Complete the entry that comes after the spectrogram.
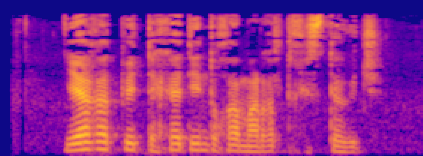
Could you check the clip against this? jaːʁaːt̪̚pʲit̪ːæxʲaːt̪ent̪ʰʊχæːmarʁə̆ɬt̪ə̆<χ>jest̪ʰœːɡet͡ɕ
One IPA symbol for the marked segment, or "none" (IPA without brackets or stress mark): χ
